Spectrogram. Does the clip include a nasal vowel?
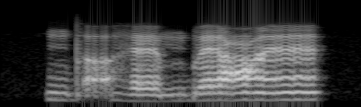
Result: yes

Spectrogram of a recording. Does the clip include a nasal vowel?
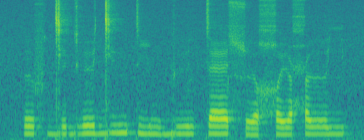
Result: no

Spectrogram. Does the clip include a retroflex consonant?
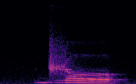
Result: yes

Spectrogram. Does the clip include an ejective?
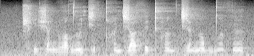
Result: no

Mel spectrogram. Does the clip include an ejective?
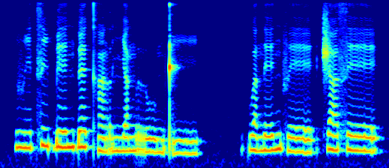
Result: yes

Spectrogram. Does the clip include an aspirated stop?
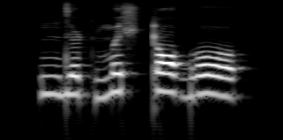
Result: no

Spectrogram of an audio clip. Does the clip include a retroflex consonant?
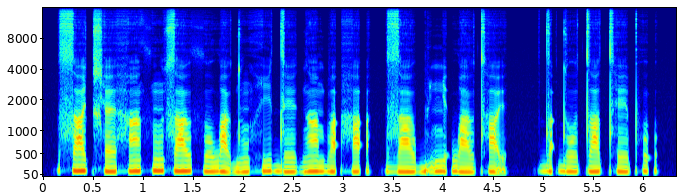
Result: no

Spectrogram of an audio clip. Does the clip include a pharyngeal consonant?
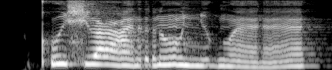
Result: yes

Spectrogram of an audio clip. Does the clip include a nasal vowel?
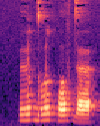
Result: no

